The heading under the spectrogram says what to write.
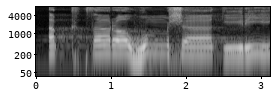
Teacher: Idhar syafawi. Mim sukun dibaca jelas tanpa mendengung.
